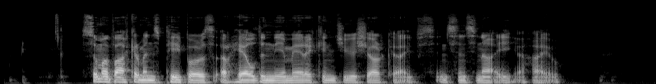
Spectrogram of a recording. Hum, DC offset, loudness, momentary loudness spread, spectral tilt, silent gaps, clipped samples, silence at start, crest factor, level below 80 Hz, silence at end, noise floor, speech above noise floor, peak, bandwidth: none; under 0.1%; -20 LUFS; 13 LU; -7 dB/octave; none; under 0.1%; 0.85 s; 18 dB; -38 dBFS; 0.95 s; -66 dBFS; 47 dB; -2 dBFS; 11 kHz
